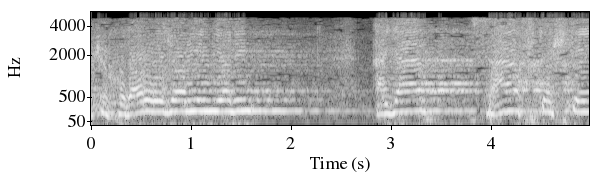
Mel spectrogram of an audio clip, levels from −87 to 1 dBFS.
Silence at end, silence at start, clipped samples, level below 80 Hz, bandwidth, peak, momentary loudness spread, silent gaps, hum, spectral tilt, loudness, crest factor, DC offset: 0 s; 0 s; 1%; -30 dBFS; 5.4 kHz; 0 dBFS; 11 LU; none; none; -6.5 dB/octave; -6 LUFS; 6 dB; under 0.1%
